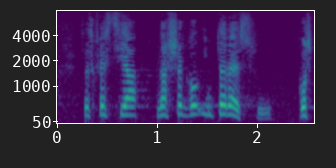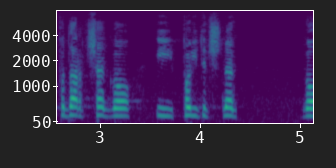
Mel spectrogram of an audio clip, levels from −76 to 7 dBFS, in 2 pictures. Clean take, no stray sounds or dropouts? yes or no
yes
